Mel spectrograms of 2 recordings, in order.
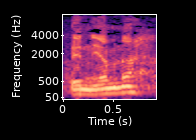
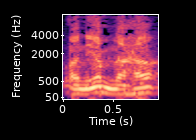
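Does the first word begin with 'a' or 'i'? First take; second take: i; a. First: The first word has 'i', and the verb ends without a vowel. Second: The first word has 'a', and the verb ends in 'a'. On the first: It states a condition. "وبكسر الهمزة وسكون الحاء" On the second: It gives the reason for the prohibition. "بفتح الهمزة والحاء"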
